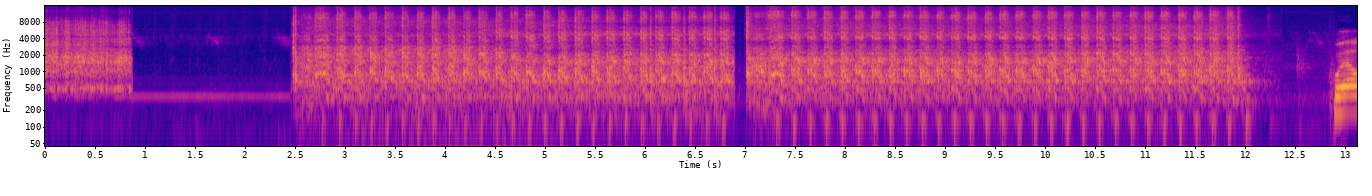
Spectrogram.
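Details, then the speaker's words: Small diesel mini tractor, likely unstarted since winter, after front tire replacement: steady starter cranking about three compressions a second for ten seconds, twice, never fires or catches; cause of no-start unknown. "I've tried to get this thing started and I'm not having any luck."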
